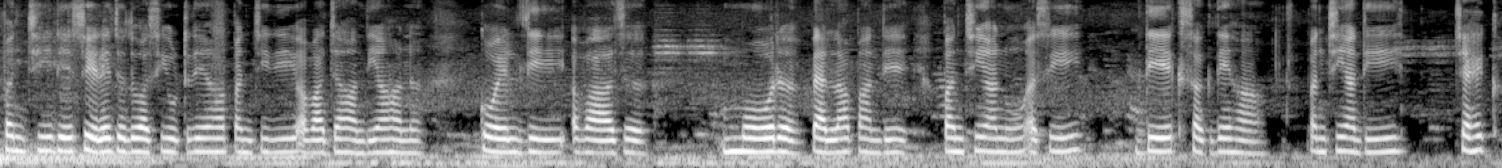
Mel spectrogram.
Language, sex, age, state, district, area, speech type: Punjabi, female, 45-60, Punjab, Hoshiarpur, rural, spontaneous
